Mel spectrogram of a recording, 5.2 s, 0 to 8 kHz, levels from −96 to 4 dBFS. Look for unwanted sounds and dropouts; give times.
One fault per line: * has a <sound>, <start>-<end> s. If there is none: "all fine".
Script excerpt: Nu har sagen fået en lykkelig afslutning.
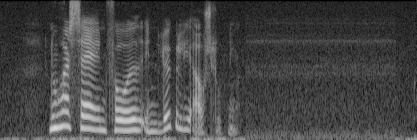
all fine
